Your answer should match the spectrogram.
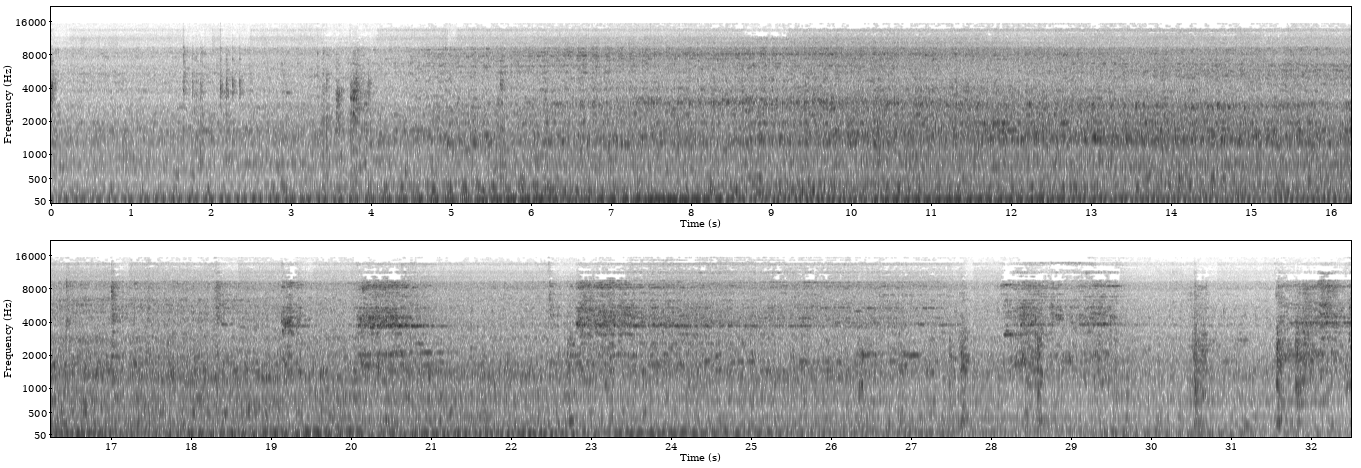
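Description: Pakistan Railways diesel-electric locomotive pulling out and passing close, its engine's deep rumble building and then easing as it goes by. The coaches follow, with wheel clicks over rail joints and brief wheel squeals in the second half.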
